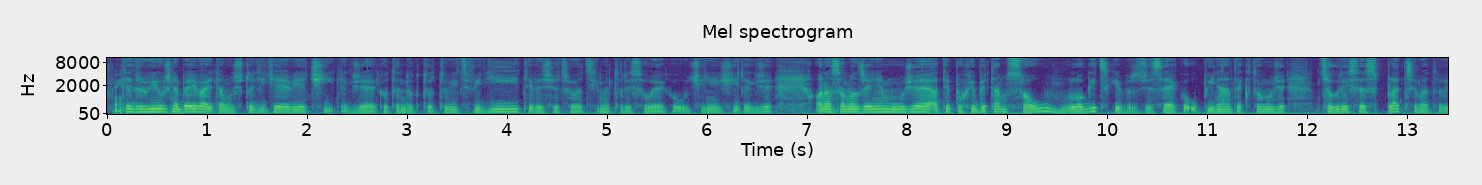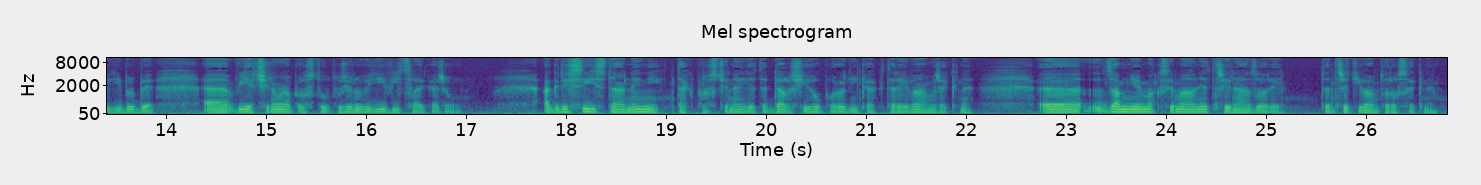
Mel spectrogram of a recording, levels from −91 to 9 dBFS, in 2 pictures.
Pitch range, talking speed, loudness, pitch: 135-150 Hz, 175 wpm, -22 LUFS, 145 Hz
